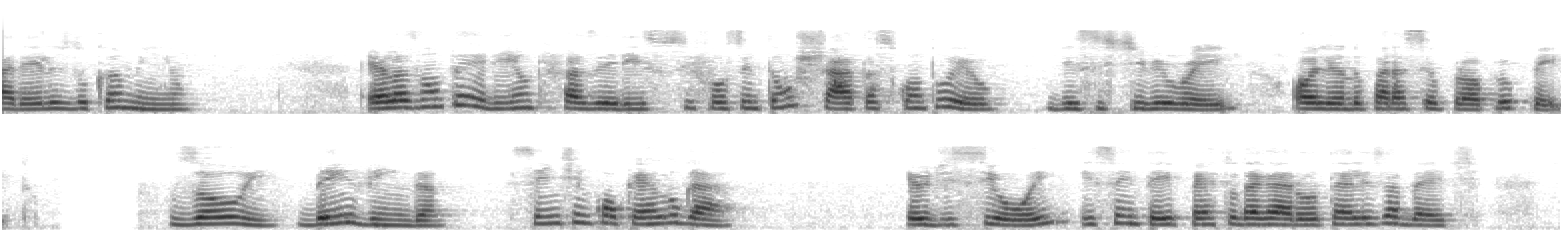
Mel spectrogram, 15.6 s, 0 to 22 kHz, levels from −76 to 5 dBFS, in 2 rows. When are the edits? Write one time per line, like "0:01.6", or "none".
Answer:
0:08.5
